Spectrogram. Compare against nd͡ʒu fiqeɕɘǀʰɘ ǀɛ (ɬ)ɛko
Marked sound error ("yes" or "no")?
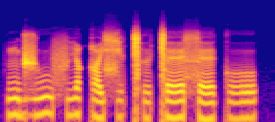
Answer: no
